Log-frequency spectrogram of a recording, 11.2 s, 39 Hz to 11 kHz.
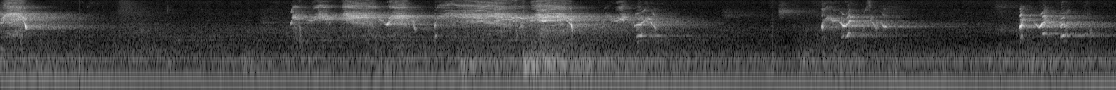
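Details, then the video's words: Begging from a peregrine falcon chick at Orange, New South Wales, Australia, 5 November 2021, as its wet parents feed it a soaked starling; bursts of rough, scratchy cries separated by quieter pauses, with thin high whistled notes. "Peregrine Falcons Orange, Soaked Starling by Soaked Parents for bottomless Yurruga"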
